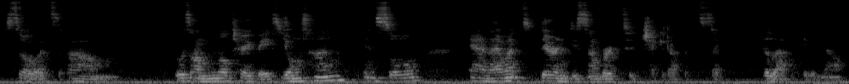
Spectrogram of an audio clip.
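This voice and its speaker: A woman's voice: a bass voice, normal speed. An American woman in her forties telling her life story as an interview guest in a candid, informal, digressive way. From raised on US military bases, largely in South Korea. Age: 40s. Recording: echoey room, distant mic, faint noise.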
